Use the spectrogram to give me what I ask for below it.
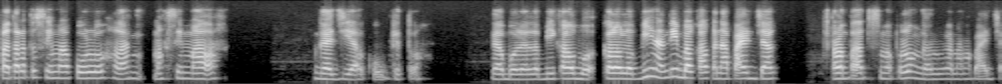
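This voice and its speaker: Against a quiet background, a woman speaks at a fairly high pitch and fairly slow pace in a monotone, flat intonation, with long, frequent pauses and a dry sound with no echo. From Padang, West Sumatra, Indonesia; West Sumatra, Indonesia. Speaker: university student; guest. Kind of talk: webinar talk and Q&A. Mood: friendly, relaxed. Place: home room. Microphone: video call.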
